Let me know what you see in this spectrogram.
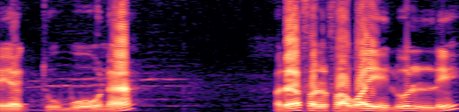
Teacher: tanwinnya langsung dimasukkan ke huruf lam fawailul ya awalnya fawailun karena bertemu dengan huruf lam maka tanwinnya dimasukkan ke huruf lam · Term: Idgham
